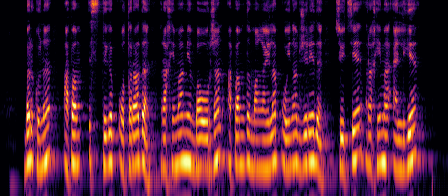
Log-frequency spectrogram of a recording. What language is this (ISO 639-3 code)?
kaz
